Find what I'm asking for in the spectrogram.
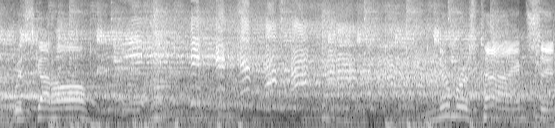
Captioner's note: laugh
